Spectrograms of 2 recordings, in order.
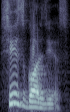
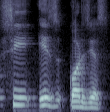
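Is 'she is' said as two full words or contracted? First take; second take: contracted; full. First: She is is run together as one word. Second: She is is said as two full words. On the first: The speaker calls it right. "Simply" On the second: The speaker calls it wrong. "कभी मत बोलो"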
